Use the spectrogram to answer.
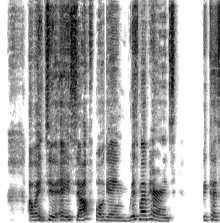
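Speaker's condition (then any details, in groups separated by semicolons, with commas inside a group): Down syndrome; three copies of 21st chromosome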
